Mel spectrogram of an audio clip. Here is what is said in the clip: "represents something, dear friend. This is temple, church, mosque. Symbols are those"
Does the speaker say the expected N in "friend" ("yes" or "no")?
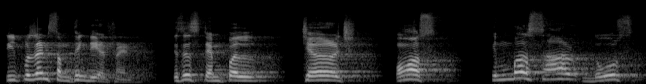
yes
